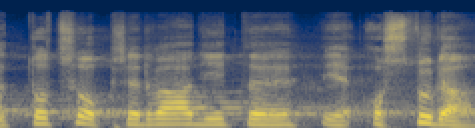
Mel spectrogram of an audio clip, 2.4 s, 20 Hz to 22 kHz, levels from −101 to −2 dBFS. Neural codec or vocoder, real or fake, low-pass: codec, 44.1 kHz, 7.8 kbps, DAC; fake; 14.4 kHz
